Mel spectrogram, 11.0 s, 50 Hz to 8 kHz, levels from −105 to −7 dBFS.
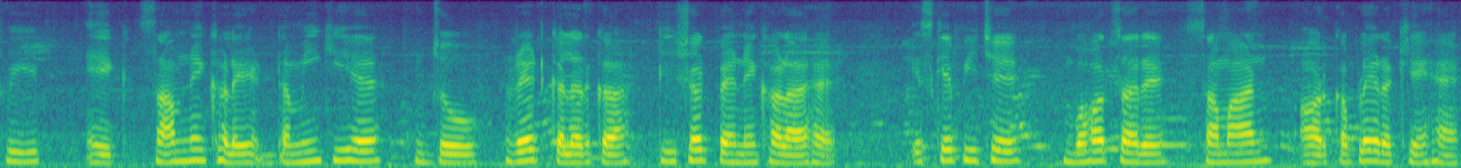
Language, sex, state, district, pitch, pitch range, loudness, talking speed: Hindi, male, Uttar Pradesh, Jalaun, 160 Hz, 150-180 Hz, -17 LUFS, 140 wpm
